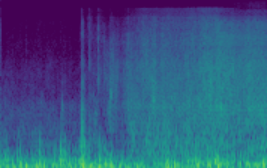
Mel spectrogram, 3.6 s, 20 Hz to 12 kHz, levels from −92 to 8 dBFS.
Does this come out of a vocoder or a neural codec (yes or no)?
yes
